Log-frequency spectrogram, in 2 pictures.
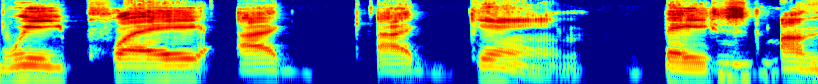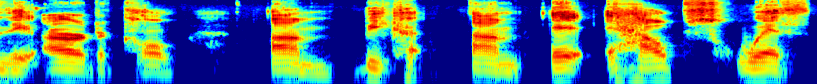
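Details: Post-stroke aphasia in a man, a panelist at an aphasia conference.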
